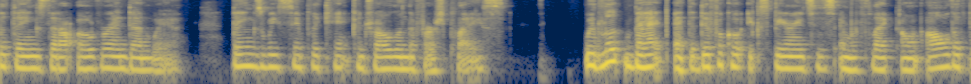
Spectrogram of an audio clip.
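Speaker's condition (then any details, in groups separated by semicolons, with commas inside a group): No condition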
